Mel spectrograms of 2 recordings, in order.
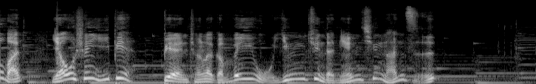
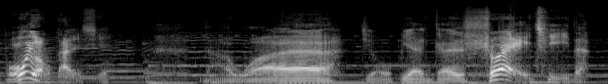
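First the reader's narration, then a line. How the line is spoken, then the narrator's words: Chuckling. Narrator (Chinese): 老妖嘿嘿一笑说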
